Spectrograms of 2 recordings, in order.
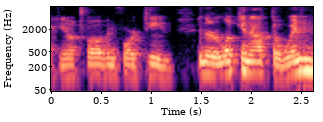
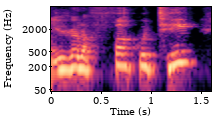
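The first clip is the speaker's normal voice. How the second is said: pitched-up mock challenge; retold challenge; 8 semitones higher than usual. Friend charging in to defend him, mock challenge. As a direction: imitate a friend rushing in to defend. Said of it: "all I hear him saying".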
